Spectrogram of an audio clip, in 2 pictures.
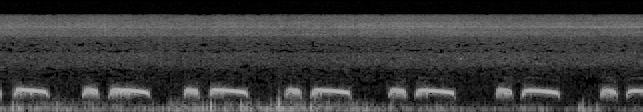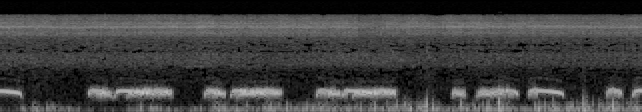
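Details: Spotted dove, a young Cấn Sấm bird kept in a cage after being caught, cooing persistently: quick paired hoots, a short note then a slightly falling longer one, repeated steadily for many phrases over soft low noise.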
